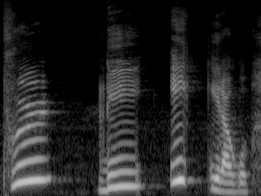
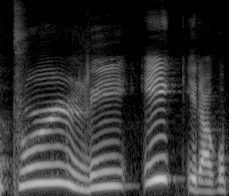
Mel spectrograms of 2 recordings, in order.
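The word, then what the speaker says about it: 불이익: 부딪혀요 자 첨가되고 나서 그 다음에 리을과 니은이 부딪히니까 유음화가 됩니다 유마가 일어나서 분리로 바뀌죠 그래서 분리익이라고 발음이 되는 거야 그러면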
